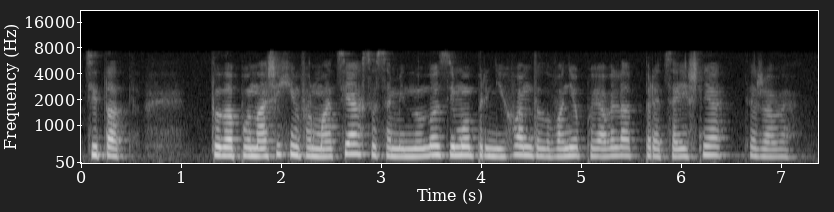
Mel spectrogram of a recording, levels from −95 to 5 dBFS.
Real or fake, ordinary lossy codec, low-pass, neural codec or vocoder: real; none; 7.2 kHz; none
